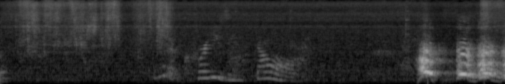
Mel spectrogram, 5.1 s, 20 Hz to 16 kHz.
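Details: Remy, a pet dog getting soaked while chasing a lawn sprinkler on Saturday, April 14th, gives a burst of loud, harsh barks near the end, after quieter stretches of human talk and splashing water.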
